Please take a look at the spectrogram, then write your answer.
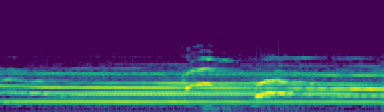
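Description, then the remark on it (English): A dog howls in a long, steady, tonal wail, its pitch sliding up and bending midway before settling back, loud with no voices. “Where's all this barking coming from?”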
